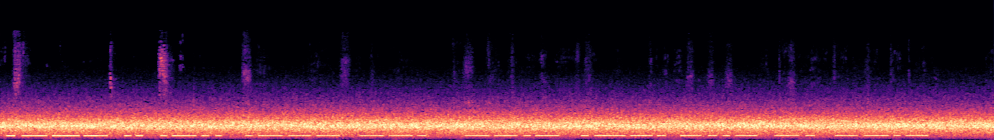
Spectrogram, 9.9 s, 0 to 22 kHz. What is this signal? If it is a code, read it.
Morse code (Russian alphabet), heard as a keyed tone, hand-sent with a straight key, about 19 wpm, 770 Hz, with heavy radio static and speech in English. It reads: ЙИЛЙГ ЩПЬНЩ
